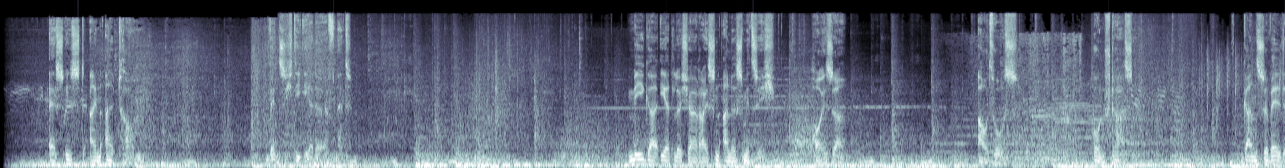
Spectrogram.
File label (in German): Doku; Pro7; Galileo-Spezial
